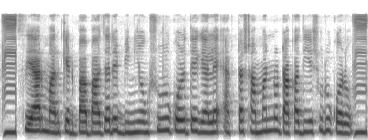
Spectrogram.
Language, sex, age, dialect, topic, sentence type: Bengali, female, 18-24, Western, banking, statement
